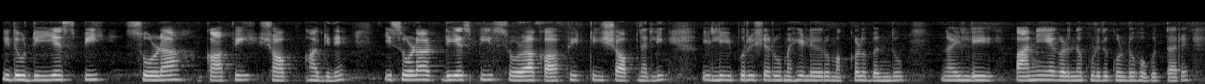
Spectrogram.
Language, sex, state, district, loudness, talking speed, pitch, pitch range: Kannada, female, Karnataka, Gulbarga, -21 LUFS, 105 wpm, 200 Hz, 190-210 Hz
